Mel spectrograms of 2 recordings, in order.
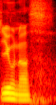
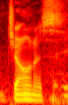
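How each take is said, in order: First: The name has a non-American pronunciation. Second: The name has the usual American pronunciation. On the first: This is the name's proper pronunciation. The speaker calls it right. "But it's Jonas" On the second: This is how most Americans say the name. The speaker calls it wrong. "Usually Americans say Jonas"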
